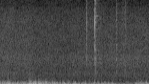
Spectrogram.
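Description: Wind buffeting the microphone, a loud irregular low rumble, with a few faint ticks from the wire and pliers being worked about one and a half seconds in.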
